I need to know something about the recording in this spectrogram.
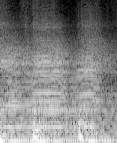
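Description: Tibetan monastic ritual music: sustained, droning wind-instrument tones held over slow, deep drum beats.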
